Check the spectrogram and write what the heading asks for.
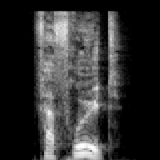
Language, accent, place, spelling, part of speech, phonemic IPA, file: German, Germany, Berlin, verfrüht, verb / adjective, /fɛɐ̯ˈfʁyːt/, De-verfrüht.ogg
- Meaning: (verb) past participle of verfrühen; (adjective) early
